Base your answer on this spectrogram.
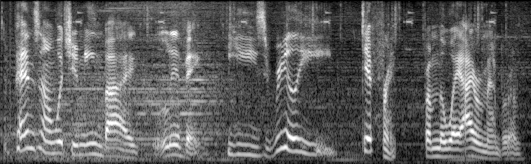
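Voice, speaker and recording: A man's voice: a little high, very animated, a little slow, music in the background. An actor playing an earnest, puzzled American teenage boy in a video game, speaking casually and hesitantly. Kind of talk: animated video game dialogue acting.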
